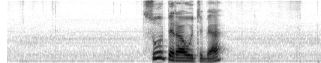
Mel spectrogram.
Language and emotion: Russian, positive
